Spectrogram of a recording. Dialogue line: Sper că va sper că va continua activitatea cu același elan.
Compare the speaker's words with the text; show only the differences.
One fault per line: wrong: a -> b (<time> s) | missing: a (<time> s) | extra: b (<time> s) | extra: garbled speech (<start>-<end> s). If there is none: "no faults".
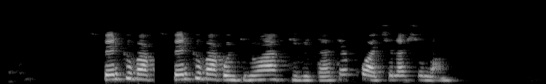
no faults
